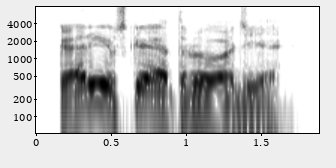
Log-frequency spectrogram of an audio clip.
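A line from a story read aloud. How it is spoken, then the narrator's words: Grumbling merchant. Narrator (Russian): проворчал купец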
